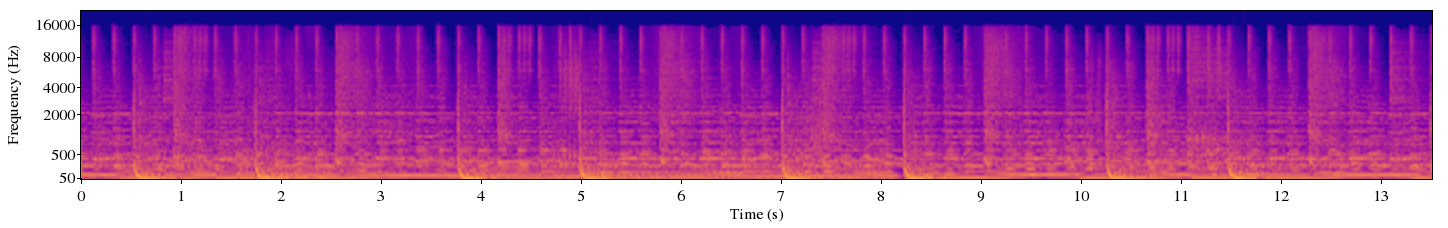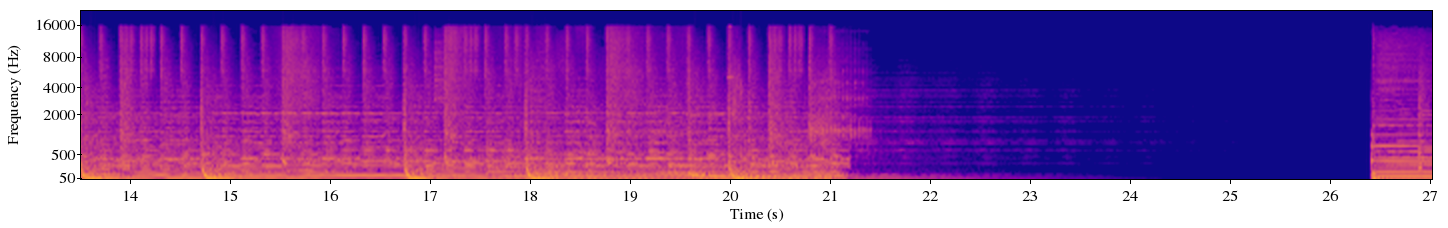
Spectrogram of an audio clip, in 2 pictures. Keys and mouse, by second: 3.4 middle click, 5.0 Tab, 6.3 1, 7.2 click, 11.7 KP_Decimal, 12.0 Tab, 13.5 Tab, 13.7 middle click, 15.0 click, 16.1 g, 18.3 Tab, 18.6-19.8 middle drag, 19.9 Tab, 20.7 click, 21.9 g, 23.4 Tab, 23.7-25.0 drag, 25.3 Tab, 25.8 click.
